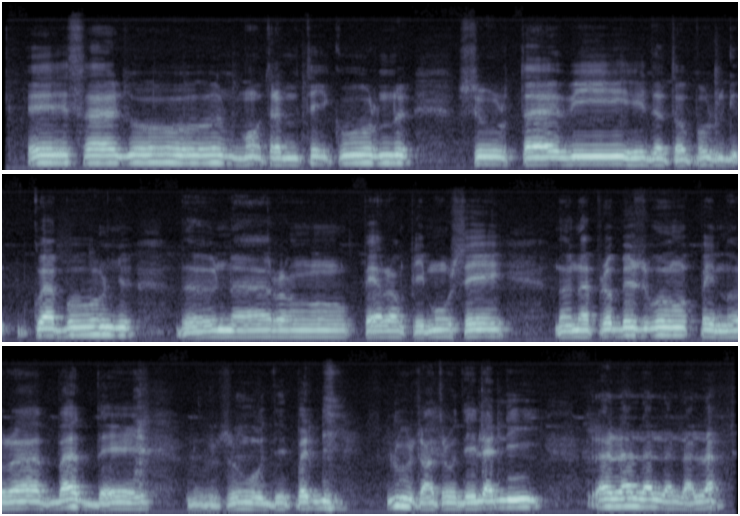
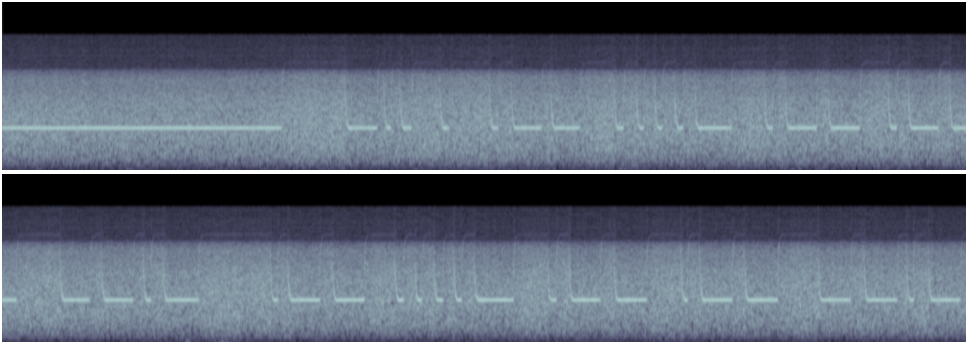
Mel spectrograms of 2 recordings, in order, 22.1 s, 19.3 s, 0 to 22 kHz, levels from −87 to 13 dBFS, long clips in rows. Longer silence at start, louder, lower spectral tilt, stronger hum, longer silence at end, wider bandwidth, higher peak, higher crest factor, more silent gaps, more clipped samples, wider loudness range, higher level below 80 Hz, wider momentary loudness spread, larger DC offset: first, 0.25 s vs 0 s; about the same, -17 LUFS vs -15 LUFS; first, -8.5 dB/octave vs -2.5 dB/octave; neither; first, 0.15 s vs 0 s; first, 13 kHz vs 11 kHz; about the same, -2 dBFS vs -4 dBFS; about the same, 14 dB vs 12 dB; neither; neither; first, 3 LU vs 0 LU; about the same, -54 dBFS vs -58 dBFS; first, 9 LU vs 1 LU; neither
